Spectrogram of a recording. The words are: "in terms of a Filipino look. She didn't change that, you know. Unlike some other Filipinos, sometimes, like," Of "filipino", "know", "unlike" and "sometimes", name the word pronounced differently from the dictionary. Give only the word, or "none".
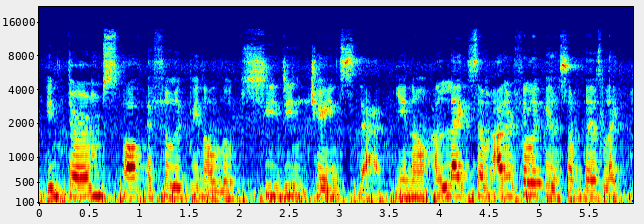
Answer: sometimes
